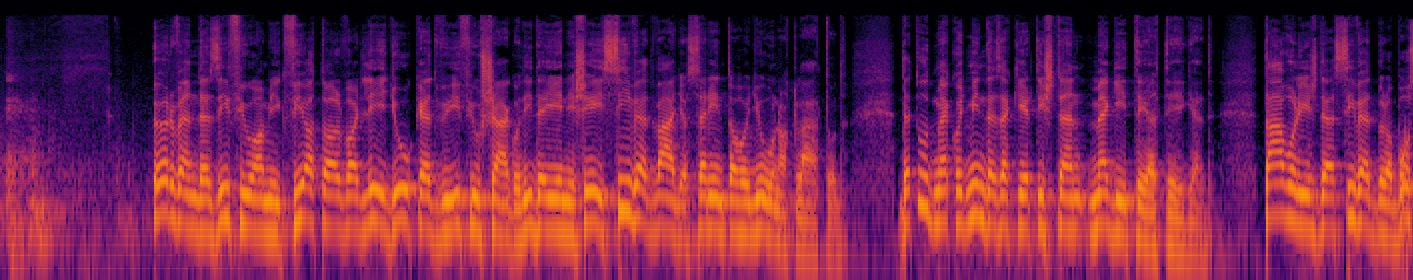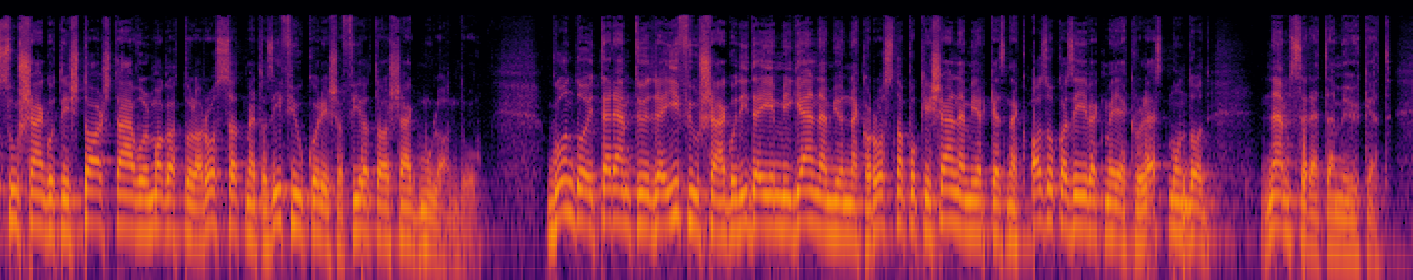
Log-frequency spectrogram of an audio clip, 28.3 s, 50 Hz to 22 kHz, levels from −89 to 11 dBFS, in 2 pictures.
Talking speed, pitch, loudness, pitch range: 140 wpm, 150 Hz, -20 LUFS, 135-170 Hz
